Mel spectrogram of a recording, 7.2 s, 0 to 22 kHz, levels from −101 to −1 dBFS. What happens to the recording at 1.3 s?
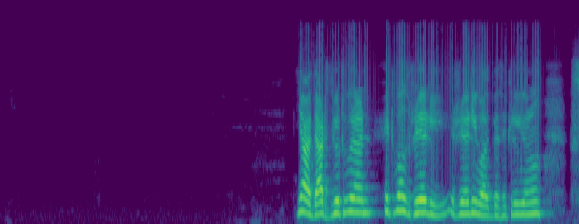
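At 1.3 s the filter restarted on every block is audible, as it is across the whole clip. The filter drops its memory at each block boundary and starts again from silence, so every block opens with a small click. These clicks repeat at 50 Hz, a block length of about 20 ms, forming a buzz that rises and falls with the speech's level.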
